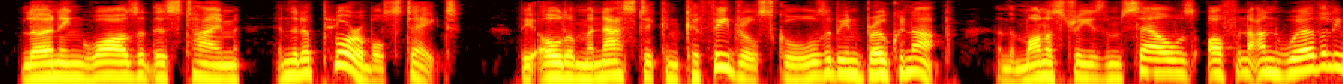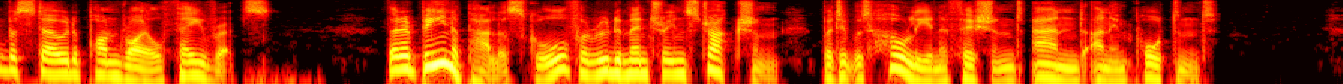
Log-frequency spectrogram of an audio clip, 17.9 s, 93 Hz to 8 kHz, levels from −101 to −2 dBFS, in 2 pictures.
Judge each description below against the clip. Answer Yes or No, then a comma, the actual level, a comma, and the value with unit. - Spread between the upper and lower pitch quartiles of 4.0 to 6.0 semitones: Yes, average, 4.7 semitones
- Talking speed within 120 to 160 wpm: Yes, average, 150 wpm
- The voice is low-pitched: No, medium, 145 Hz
